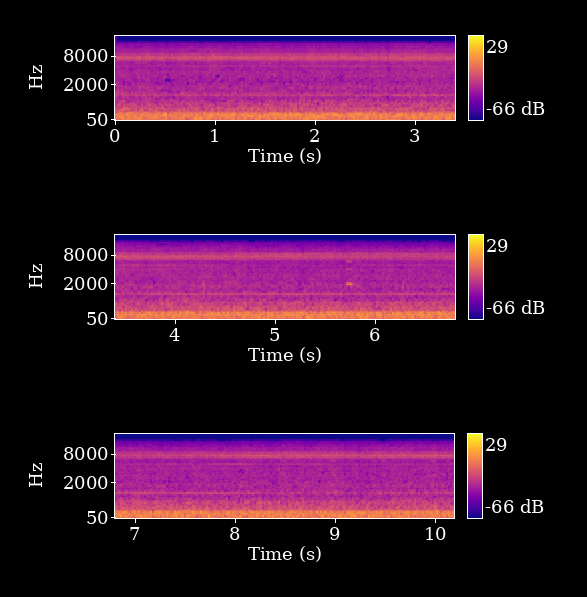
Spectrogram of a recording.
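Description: Smelting furnace's burner running steadily: an even, deep rush of noise with faint steady whine tones above it, while the crucible charge is at heat.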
